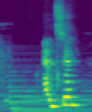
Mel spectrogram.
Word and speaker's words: Tenzin: Tenzin.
